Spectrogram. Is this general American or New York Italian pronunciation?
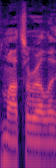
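general American. It is said with a general American pronunciation.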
